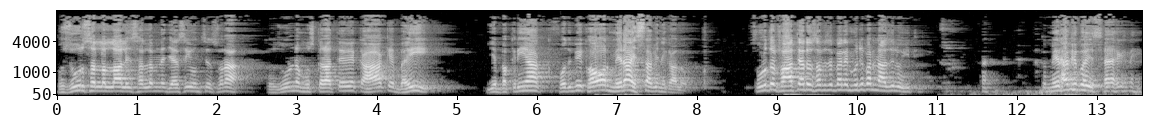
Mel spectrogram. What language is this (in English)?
Urdu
